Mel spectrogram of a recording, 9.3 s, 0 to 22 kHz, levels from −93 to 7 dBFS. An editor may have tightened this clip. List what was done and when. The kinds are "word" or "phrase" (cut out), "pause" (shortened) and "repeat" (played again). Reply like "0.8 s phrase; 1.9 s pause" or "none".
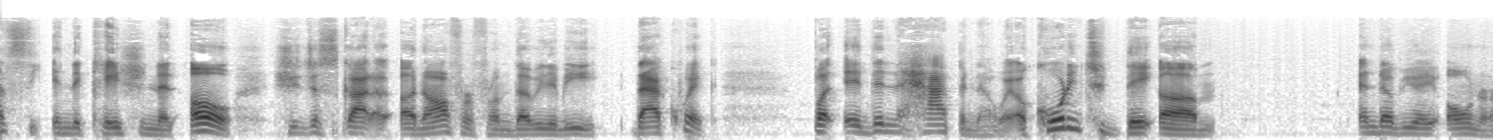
none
